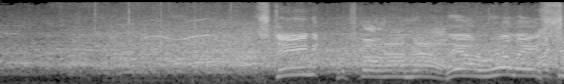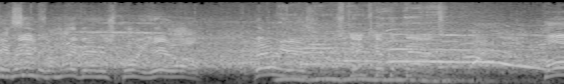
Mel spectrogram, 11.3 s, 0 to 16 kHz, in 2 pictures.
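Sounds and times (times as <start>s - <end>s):
large pro-WCW wrestling crowd roaring at the Omni arena: 0.3s - 11.2s
speech: 2.8s - 4.9s, 5.5s - 10.2s.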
